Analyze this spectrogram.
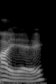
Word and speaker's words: Yah: Ia, like Yah. I-A as in hallelujah.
